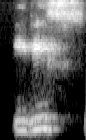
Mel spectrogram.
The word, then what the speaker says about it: Iris: Iris in Spanish, but it's Iris. All right, no, just tell me how to pronounce it.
